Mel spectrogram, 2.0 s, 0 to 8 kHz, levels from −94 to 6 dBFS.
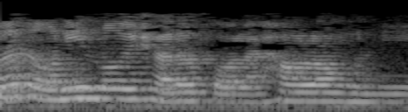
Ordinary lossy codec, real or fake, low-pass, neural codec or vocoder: MP3, 24 kbps; real; 7.2 kHz; none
